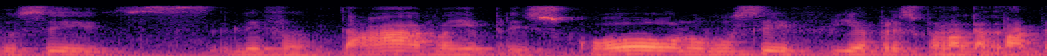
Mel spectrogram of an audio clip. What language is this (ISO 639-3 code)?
por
